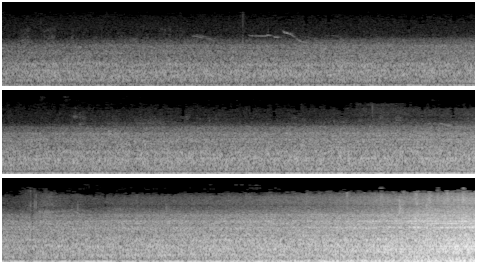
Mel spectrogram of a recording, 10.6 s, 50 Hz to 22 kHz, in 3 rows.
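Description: An approaching freight train led by a GE Dash 9-40CW diesel locomotive. Its low engine rumble and rail noise grow steadily louder, rising most sharply in the last couple of seconds as the locomotives draw level.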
